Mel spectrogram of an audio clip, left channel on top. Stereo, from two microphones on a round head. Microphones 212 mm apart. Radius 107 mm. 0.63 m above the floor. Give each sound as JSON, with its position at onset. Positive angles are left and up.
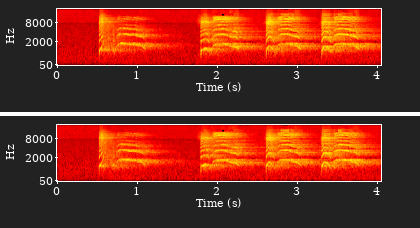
{"t": 0.5, "sound": "a squeak", "side_deg": 0, "distance_m": 2.5}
